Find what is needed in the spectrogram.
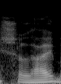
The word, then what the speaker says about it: Selye: The word stress was already used in the work of Hans Selye, S-E-L-Y-E, Selye, but you pronounce it Selye.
